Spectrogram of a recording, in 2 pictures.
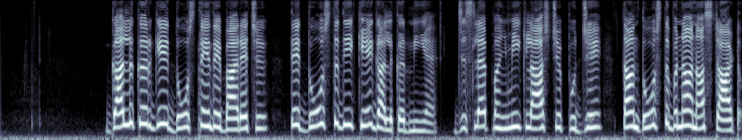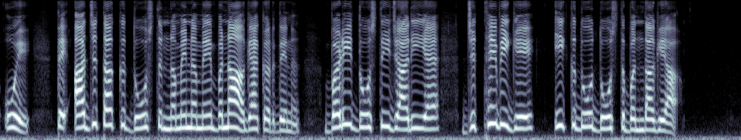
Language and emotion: Dogri, neutral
